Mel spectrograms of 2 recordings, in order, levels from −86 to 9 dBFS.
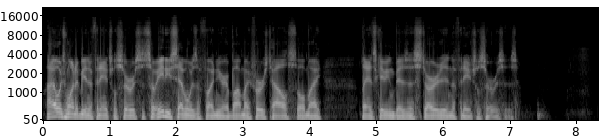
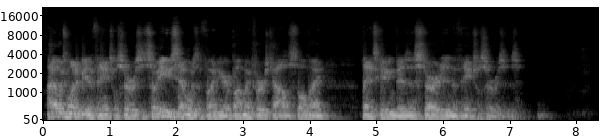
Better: first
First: none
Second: off-mic speech; far // room echo; slight; dies away in 0.3 s

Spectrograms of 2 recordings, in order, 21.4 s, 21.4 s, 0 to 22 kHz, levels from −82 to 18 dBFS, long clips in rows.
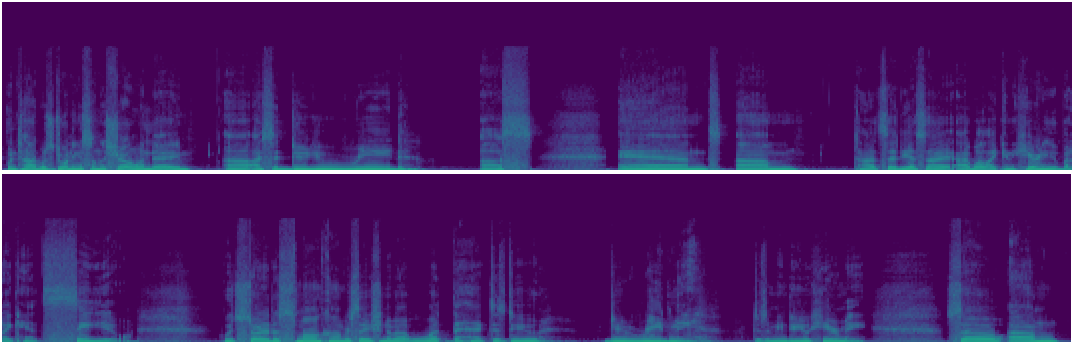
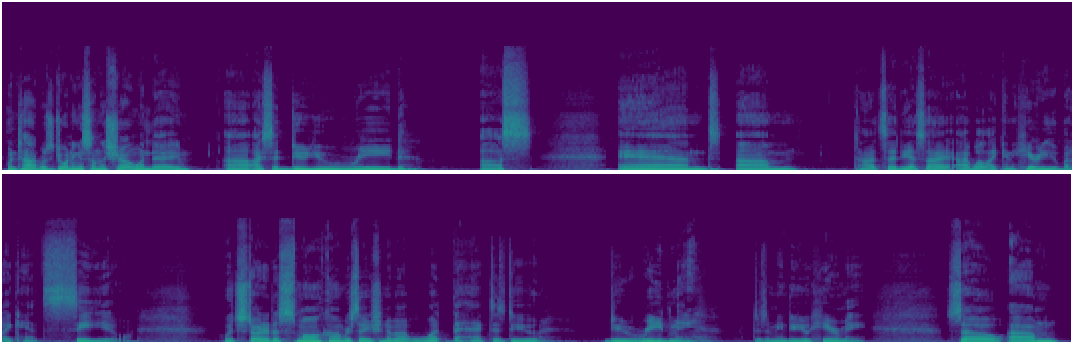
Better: second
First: distortion; slight; 9 dB below the speech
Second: none

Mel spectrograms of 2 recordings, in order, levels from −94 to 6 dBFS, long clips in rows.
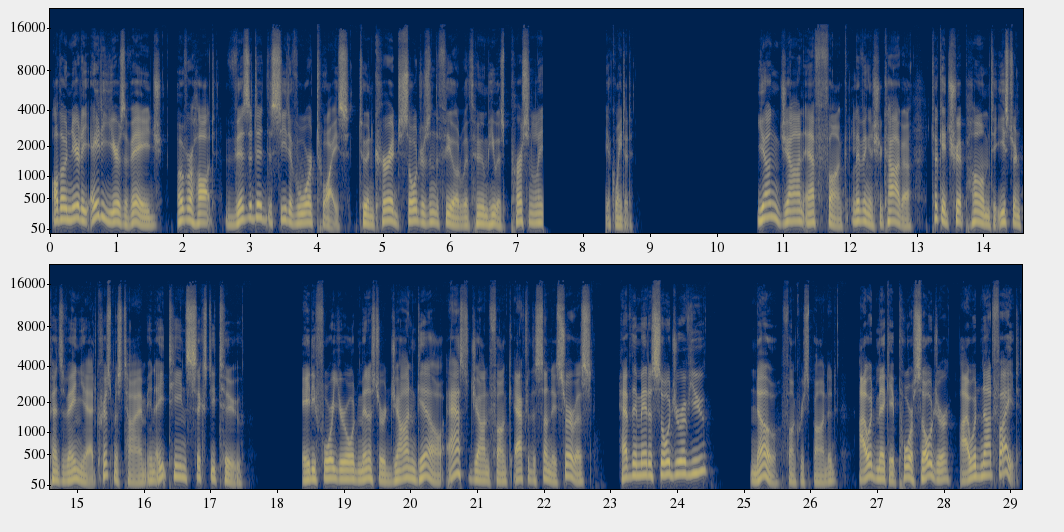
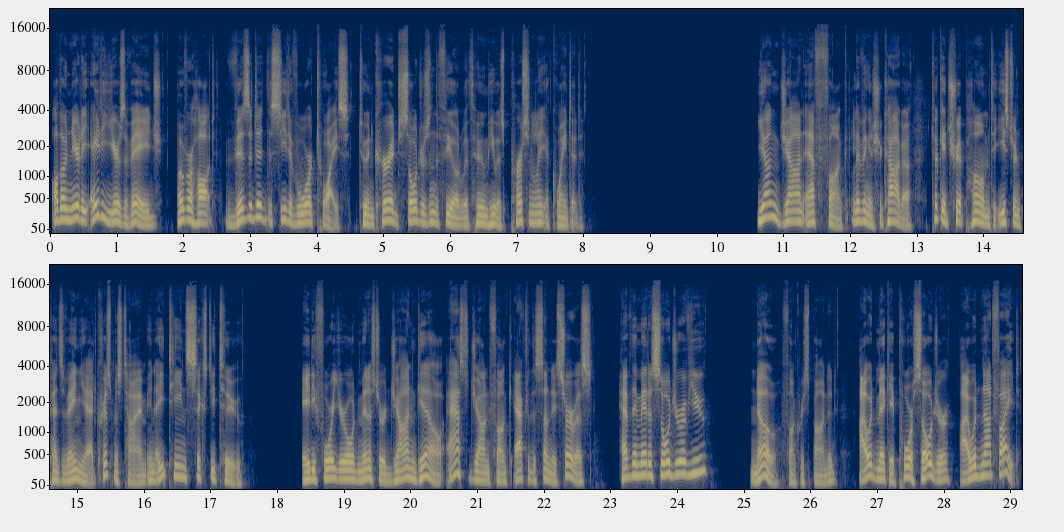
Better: second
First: audio freezing; at 7.5 s for 1 s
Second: none

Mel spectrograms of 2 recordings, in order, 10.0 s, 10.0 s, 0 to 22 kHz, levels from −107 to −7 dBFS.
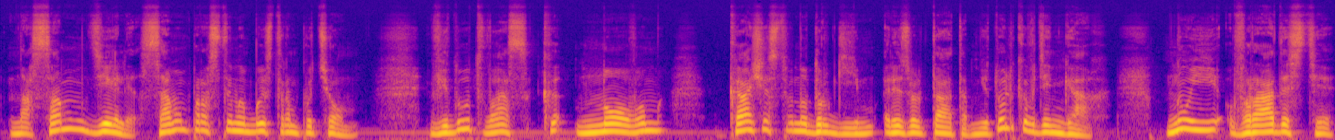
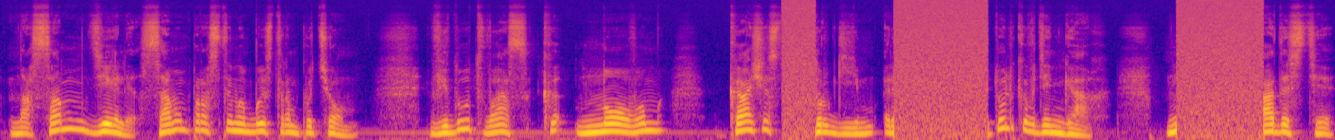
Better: first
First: none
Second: audio cutting out; filled with static; at 6 s, at 6.5 s for 0.5 s and at 9 s for 0.5 s

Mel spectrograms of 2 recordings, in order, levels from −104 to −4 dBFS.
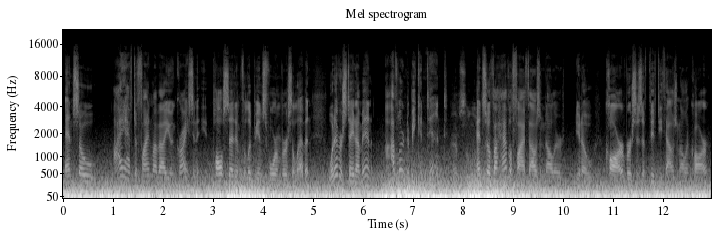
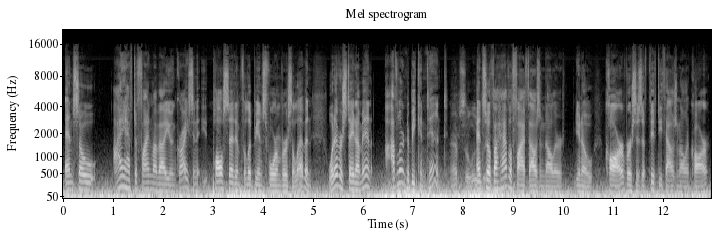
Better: second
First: wind noise on the microphone; heavy; 2 dB above the speech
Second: wind noise on the microphone; occasional gusts; 15 dB below the speech

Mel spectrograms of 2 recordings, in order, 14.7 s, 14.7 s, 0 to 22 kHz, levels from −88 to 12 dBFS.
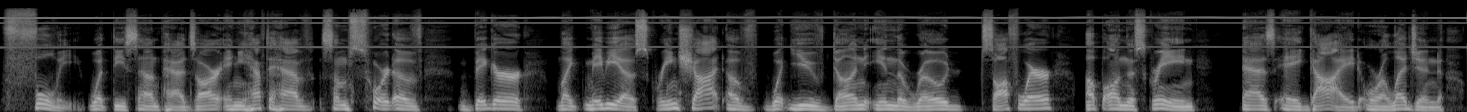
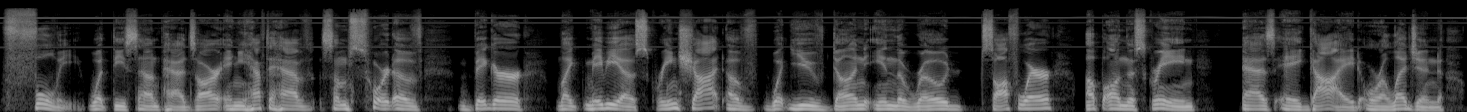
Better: second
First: high-pitched whine; loud; throughout; 11.5 kHz, 9 dB below the speech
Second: high-pitched whine; faint; throughout; 11.5 kHz, 25 dB below the speech

